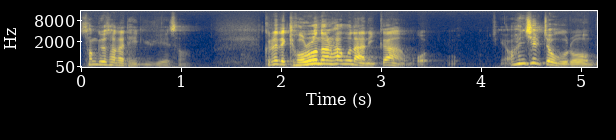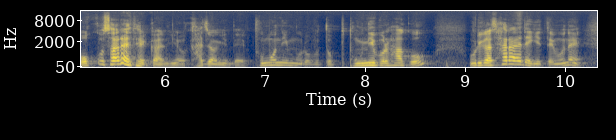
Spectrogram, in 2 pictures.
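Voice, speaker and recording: A man with a fairly high pitch talks at a fairly quick pace, using very wide pitch swings and big swings in loudness. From Busan, South Korea. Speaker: youth pastor (preacher). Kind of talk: sermon. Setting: online Zoom service.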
